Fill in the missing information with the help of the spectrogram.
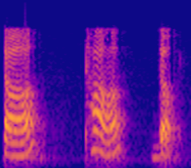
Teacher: मूर्धा पर इस तरह से मुड़कर आपका टच हो रहा है। ट, ठ, आपकी जीभ स्वतः ही मुड़ जा रही है, आप इसमें कुछ भी नहीं कर रहे हैं। लेकिन जब आप इन व्यंजनों का उच्चारण करते हैं तो आपकी जीभ स्वतः ही इस तरह से मुड़ जा रही है। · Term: मूर्धन्य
